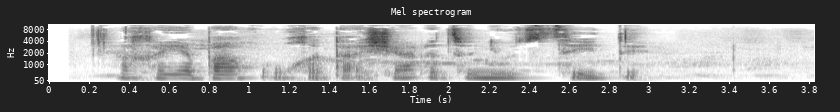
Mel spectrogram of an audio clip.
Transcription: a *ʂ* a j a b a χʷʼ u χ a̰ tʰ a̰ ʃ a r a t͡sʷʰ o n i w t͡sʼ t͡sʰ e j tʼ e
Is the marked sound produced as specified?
no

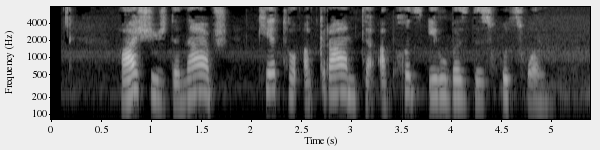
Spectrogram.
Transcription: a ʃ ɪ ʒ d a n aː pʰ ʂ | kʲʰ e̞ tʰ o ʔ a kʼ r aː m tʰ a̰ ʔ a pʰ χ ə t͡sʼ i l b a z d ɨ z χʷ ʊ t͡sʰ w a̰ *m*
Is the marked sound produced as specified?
no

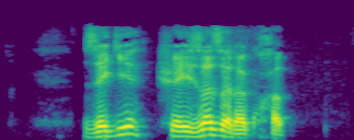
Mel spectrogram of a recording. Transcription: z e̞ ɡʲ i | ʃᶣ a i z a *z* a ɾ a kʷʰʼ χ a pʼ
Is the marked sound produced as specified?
yes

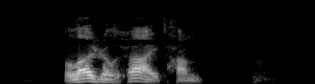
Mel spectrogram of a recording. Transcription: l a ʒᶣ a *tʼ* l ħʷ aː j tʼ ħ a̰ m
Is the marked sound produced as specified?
no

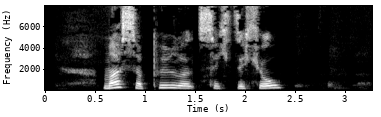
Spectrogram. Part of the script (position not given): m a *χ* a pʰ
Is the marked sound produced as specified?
no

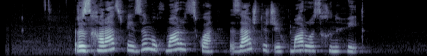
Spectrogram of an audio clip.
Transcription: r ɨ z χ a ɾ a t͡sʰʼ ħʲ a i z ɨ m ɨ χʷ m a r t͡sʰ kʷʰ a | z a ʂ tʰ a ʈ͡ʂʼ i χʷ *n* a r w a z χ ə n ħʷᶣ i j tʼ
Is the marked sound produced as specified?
no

